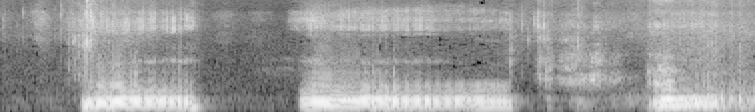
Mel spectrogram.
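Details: Displeased house dog growling when the massage stops, camera held close: three loud, throaty, vibrating growls, the middle one longest at about one and a half seconds, with brief silences between, in a small room.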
